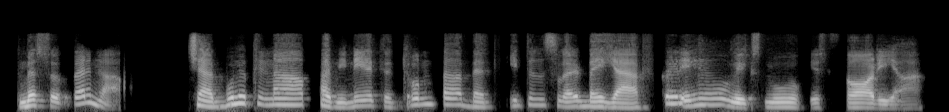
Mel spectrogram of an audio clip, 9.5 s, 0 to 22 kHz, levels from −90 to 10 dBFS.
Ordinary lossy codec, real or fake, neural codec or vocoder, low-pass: Opus, 64 kbps; fake; codec, 16 kHz, 0.5 kbps, X-Codec, HuBERT features, trained on general audio; 7.2 kHz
